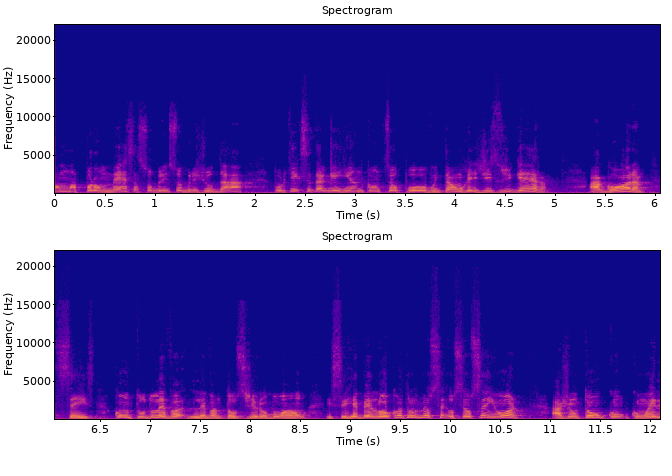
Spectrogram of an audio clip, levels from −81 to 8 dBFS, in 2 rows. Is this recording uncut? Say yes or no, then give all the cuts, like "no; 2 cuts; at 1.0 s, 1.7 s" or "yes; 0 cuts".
no; 3 cuts; at 1.1 s, 3.5 s, 6.1 s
